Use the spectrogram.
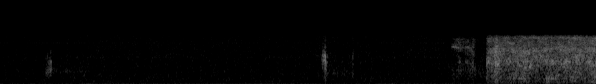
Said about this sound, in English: okay, I hear a lot of static.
